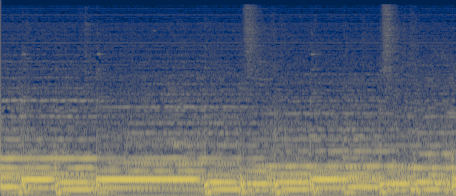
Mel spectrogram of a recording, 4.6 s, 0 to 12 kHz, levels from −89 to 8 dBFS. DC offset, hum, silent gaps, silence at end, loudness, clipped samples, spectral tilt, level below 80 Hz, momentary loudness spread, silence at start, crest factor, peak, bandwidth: 1%; none; none; 0 s; -13 LUFS; under 0.1%; -10 dB/octave; -28 dBFS; 3 LU; 0 s; 8 dB; -2 dBFS; 7.8 kHz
